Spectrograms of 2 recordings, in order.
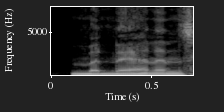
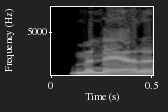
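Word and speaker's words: Manannan: all right well here we are in uh manan's house which growing up I always thought it was pronounced Manan so I don't remember when I learned to say Manana and it must have been king's quest five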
